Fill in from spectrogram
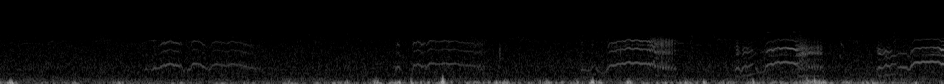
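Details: Horned (Slavonian) grebe, Podiceps auritus, gives nasal, wavering, mewing notes, each with a quick rise and fall, about every two seconds over a steady low rumble of wind or water.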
